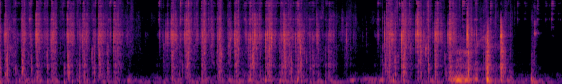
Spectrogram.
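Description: Playing cards riffle and rustle as they are shuffled by hand.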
